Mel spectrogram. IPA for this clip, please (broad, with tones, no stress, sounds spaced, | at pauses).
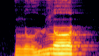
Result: l ɵ˨˥ ɥ l ɐ˥ t̚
